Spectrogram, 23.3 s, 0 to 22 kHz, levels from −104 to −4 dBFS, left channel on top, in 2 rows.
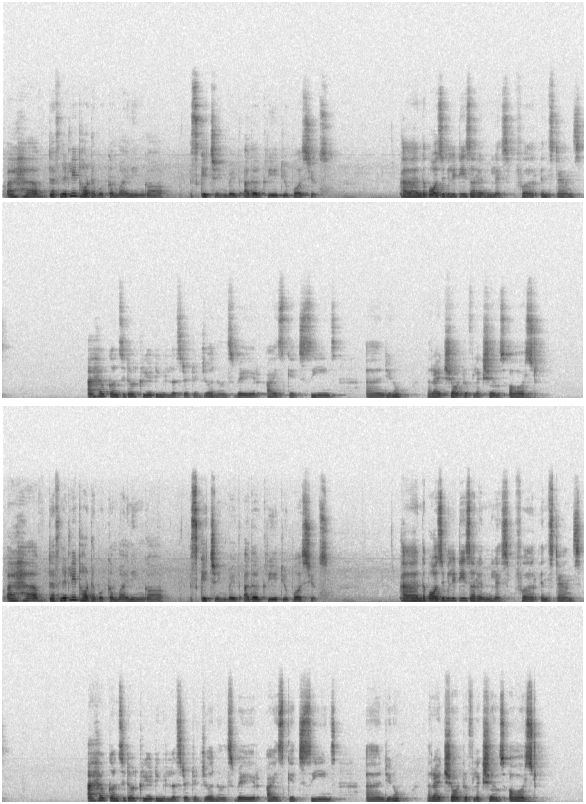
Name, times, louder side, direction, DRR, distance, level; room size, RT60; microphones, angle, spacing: voice 1, 0.0-7.0 7.9-11.6 13.3-18.3 18.9-19.6 20.1-22.3, right 3 dB, 35° right, 12 dB, 0.5 m, -29 dB
18.5 x 6.8 x 4.3 m, 0.82 s
head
